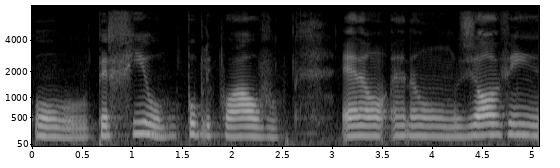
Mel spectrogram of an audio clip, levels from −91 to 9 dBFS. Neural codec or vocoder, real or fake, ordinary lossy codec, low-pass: none; real; none; 7.2 kHz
